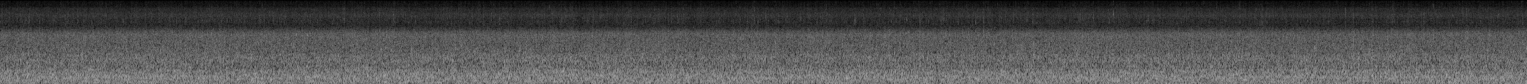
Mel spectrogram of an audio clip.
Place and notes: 種瓜坑溪, 成功里, Puli Township - Stream sound
Stream sound
Binaural recordings
Sony PCM D100+ Soundman OKM II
